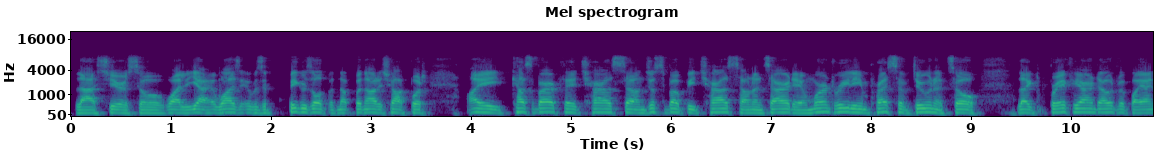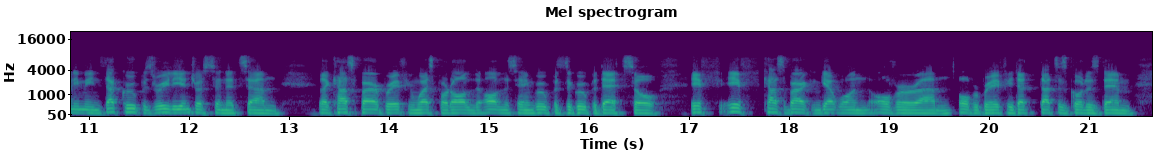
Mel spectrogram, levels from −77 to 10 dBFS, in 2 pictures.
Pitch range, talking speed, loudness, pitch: 110-130 Hz, 235 wpm, -25 LUFS, 115 Hz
